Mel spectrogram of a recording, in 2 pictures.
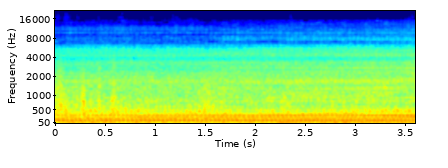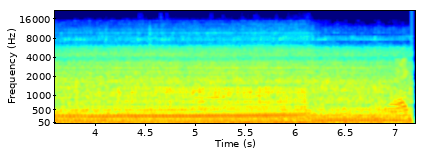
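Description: A Royal Enfield Meteor motorcycle engine hums steadily while the bike is ridden on the road, a continuous low drone with a slight rise in pitch toward the end.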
